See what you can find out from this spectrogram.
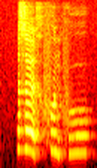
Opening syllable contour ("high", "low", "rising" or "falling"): falling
